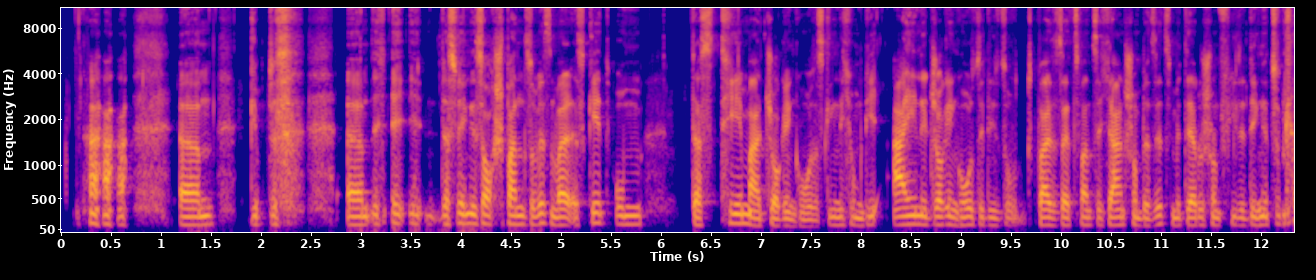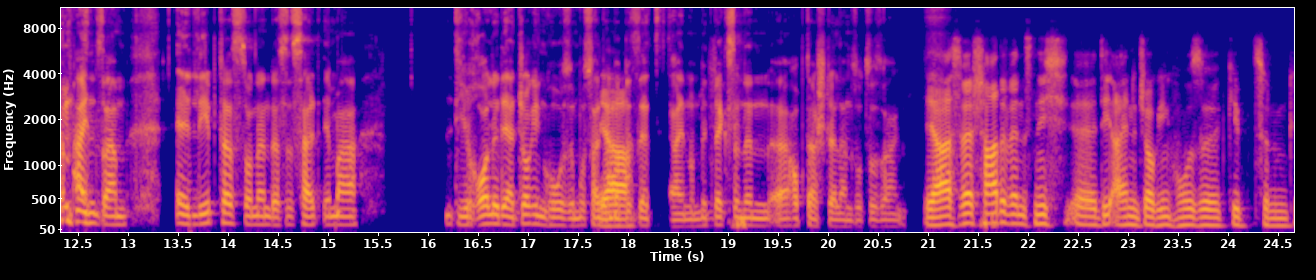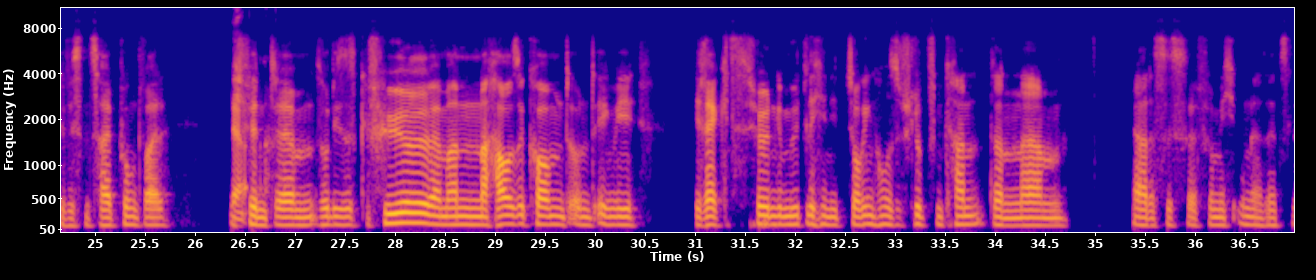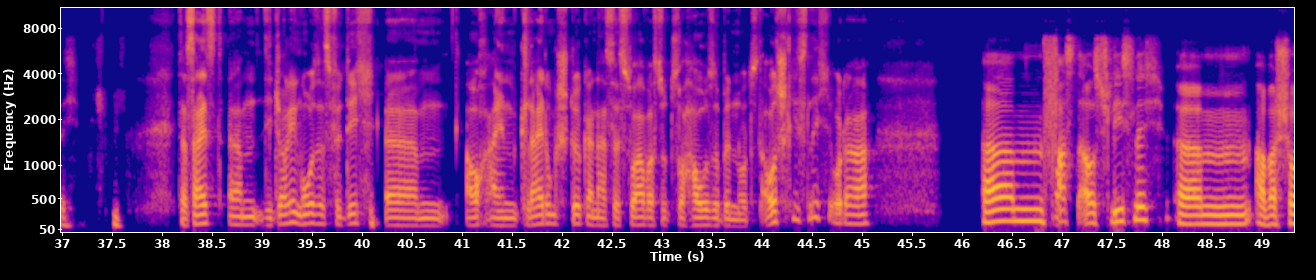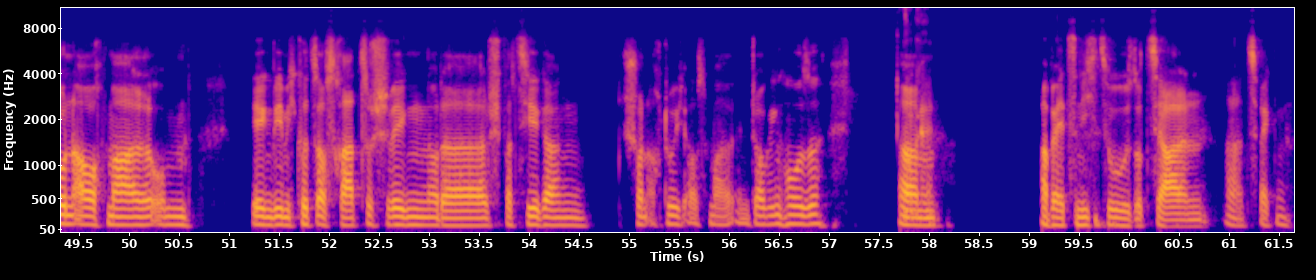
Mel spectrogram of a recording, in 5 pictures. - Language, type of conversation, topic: German, podcast, Was ist dein Lieblingsstück, und warum ist es dir so wichtig?
- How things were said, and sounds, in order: chuckle; laughing while speaking: "es"; stressed: "eine"; laughing while speaking: "zu gemeinsam"; other background noise; chuckle; tapping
